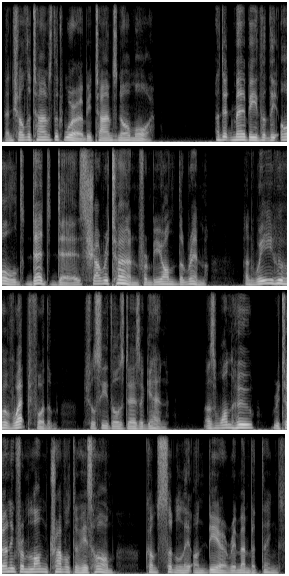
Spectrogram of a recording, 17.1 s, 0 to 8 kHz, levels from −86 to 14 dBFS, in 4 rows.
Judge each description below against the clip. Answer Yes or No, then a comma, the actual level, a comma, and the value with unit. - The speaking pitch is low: Yes, low, 125 Hz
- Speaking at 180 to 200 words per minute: Yes, average, 185 wpm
